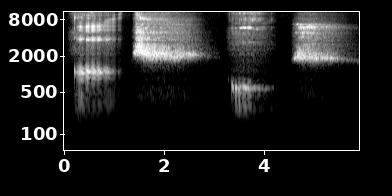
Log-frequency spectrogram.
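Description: Loud, exaggerated snoring of a rabbit sleeping under a shady tree, with no talking: four long breaths that alternate between a low, rattling snore on the inhale and a high, airy whistle on the exhale, in a slow steady rhythm.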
